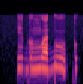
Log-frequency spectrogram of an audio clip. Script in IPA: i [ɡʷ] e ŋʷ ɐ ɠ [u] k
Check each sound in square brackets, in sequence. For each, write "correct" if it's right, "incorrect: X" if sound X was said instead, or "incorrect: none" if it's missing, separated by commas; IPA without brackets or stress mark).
correct, correct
